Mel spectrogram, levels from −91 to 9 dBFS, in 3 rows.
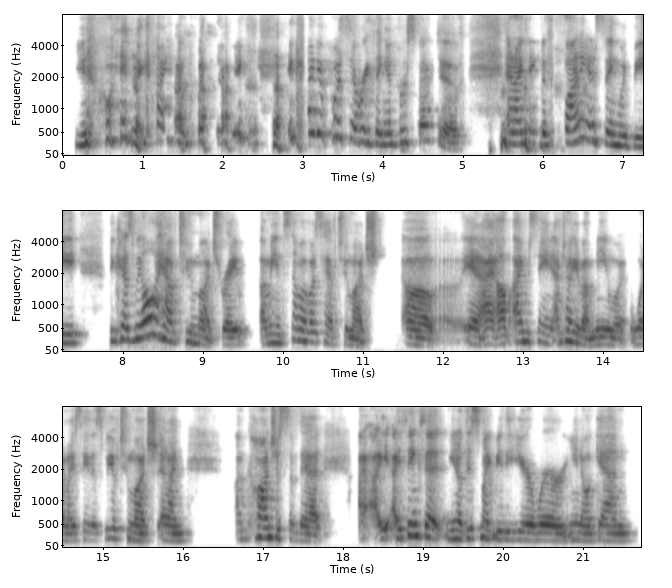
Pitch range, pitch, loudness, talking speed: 165-270 Hz, 210 Hz, -23 LUFS, 210 wpm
